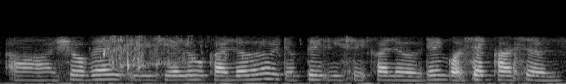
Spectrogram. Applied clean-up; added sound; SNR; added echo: none; Liquid; 13 dB; reverberation time 0.2 s.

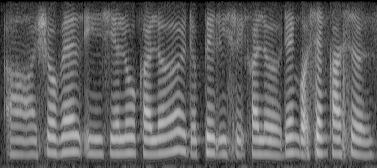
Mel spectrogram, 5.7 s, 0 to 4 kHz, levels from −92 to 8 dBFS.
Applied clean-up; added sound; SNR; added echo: none; none; none; none.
